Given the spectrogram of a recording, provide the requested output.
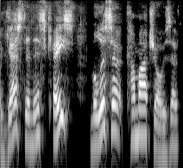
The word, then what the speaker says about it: Camacho: in from my guest in this case Melissa Camacho is that pronounced correctly yes uh who is the senior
